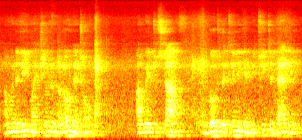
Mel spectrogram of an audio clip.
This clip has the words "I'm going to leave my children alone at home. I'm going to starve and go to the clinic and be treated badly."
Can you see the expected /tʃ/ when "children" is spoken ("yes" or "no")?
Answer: yes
